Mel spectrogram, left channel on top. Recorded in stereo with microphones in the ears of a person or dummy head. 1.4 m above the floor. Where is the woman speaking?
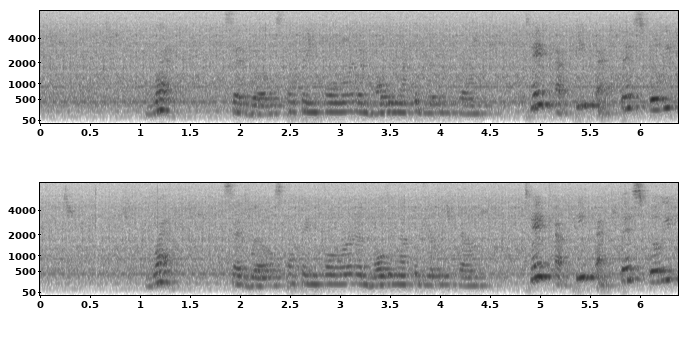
45° right (ahead or behind), 2.5 m; by 6.3 s 85° right, 3.5 m.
